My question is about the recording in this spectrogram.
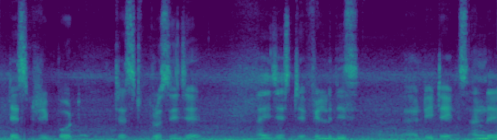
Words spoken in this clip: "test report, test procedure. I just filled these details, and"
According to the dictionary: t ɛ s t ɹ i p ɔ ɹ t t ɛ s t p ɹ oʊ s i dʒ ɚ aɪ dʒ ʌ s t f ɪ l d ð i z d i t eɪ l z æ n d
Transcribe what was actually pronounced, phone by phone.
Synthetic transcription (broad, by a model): t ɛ s t ɹ i p ɔ ɹ t t ɛ s t p ɹ oʊ s i dʒ ɚ aɪ dʒ ʌ s t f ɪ l d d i s d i t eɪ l s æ n d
